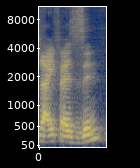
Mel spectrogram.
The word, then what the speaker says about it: Raiffeisen: Okay, so it is pronounced Raiffeisen. It's a German word, or Raiffeisen.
